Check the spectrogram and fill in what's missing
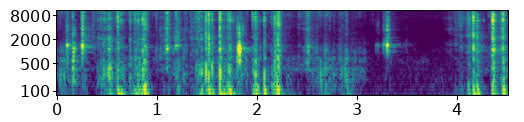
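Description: A utility knife blade scrapes a solid oval lavender soap bar with a scalloped edge, held in the hand, shaving off thin flakes. The result is a run of short, dry, bright scraping crunches with a brief quiet pause before a few final strokes.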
